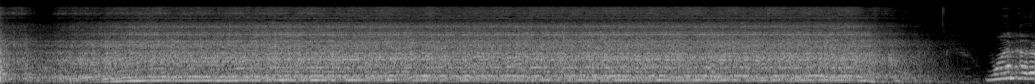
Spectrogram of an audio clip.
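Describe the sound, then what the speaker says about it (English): A blender runs steadily for about nine seconds, whirring loud and constant as it blends coconut milk for bulletproof coffee ice cubes, then cuts out abruptly, leaving a brief clatter at the end. "So let's blend."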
